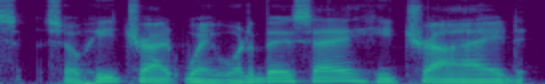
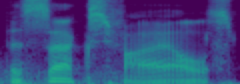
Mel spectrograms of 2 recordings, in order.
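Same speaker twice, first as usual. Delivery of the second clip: dropped to a breathy, sneering aside; mocking nickname; 5 semitones lower, 4 dB quieter than usual. Mocking the X-Files on stream, a sneering aside. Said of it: "Or as I like to call it".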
